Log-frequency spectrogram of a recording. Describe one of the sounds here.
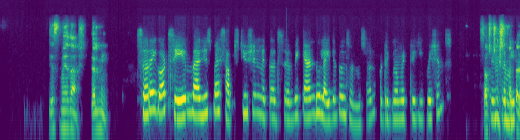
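A woman speaks calmly, explaining, heard through an online call.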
